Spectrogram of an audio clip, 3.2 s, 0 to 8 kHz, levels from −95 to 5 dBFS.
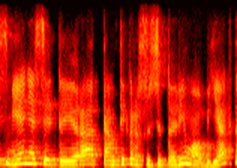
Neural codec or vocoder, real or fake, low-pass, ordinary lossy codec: none; real; 7.2 kHz; Opus, 32 kbps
